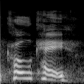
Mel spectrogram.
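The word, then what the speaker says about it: Coal Quay: street the coal k it's actually written as a cold key but for pronunciation the cork accent it's the coral it's the cold kay look at me walking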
